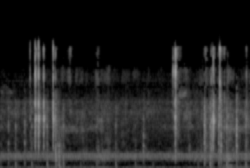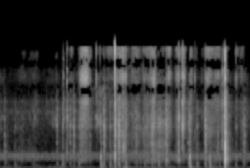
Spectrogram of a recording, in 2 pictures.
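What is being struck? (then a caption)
Metal cushion compact case. A round, palm-sized gold metallic cushion compact, a hollow case with a puff inside, is tapped with long nails on its rim and lid, then opened by hand. Quiet, quick clicky taps patter over a steady low hum and a faint mid-range tone. A few sharper clicks come near the end, with the loudest, brightest snap just before it finishes.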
